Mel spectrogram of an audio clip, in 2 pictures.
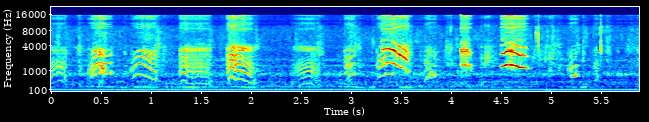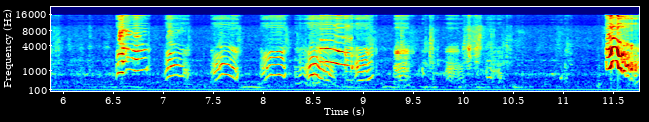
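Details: Pekingese puppies from a three-week-old litter give many short, high, wavering whimpers and yips, overlapping squeaky cries repeated throughout, with a steady low hum underneath.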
